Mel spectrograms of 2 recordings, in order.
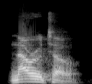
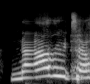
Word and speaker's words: Naruto: It's Naruto. Thank you, Catero. Naruto.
